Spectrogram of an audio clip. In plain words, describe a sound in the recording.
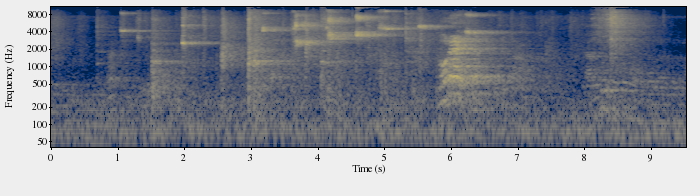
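Badminton rackets strike a shuttlecock back and forth in a large echoing hall.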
